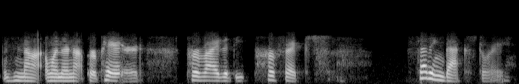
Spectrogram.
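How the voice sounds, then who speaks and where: A woman talking as an author guest in a casual interview, with an informal, halting, giggly manner. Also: fairly low pitch, no room sound, phone-quality sound.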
